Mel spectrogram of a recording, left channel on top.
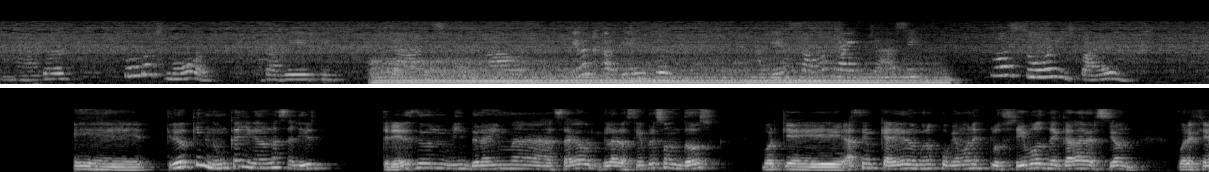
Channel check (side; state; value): both; different; correlation 0.00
